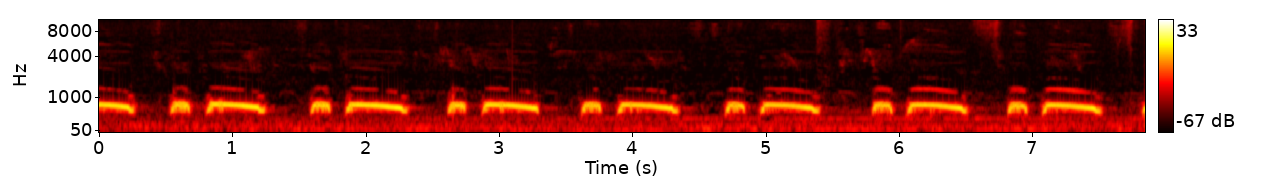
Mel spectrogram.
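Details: Wild dove with dark-marked feathers giving a steady, evenly timed series: each short coo is followed by a longer slurred coo that sags in pitch, about ten such pairs in eight seconds, faint hum behind.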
